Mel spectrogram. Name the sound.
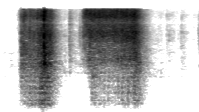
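playing cards being shuffled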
